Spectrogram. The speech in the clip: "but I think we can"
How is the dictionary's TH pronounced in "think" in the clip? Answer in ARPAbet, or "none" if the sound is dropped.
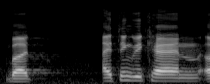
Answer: T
